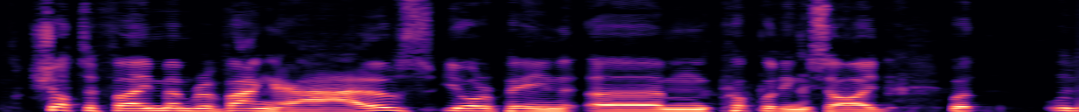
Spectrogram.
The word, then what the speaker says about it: Van Gaal: No, it's Van... G is pronounced with an H. No, yeah, but you ignore the G.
